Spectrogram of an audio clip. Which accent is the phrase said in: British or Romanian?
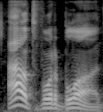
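Romanian. It is said in a Romanian accent.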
